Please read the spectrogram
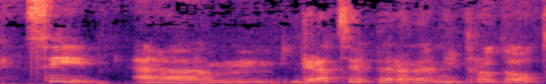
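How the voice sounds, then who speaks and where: Somewhat breathy, a woman speaks at a moderate pace and a fairly high pitch, with ordinary pitch variation. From Carso near Trieste, Friuli Venezia Giulia, Italy. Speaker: food photographer and pastry maker, tourism ambassador. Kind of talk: remote radio interview. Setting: remote link. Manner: halting, with many fillers and repetitions.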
